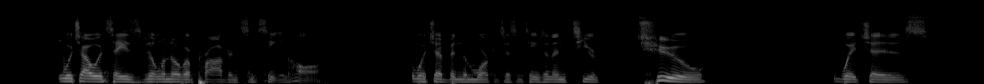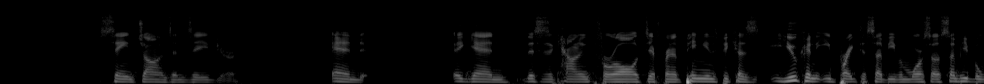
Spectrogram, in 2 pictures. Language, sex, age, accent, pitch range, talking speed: English, male, 20-39, American, 110-125 Hz, 145 wpm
